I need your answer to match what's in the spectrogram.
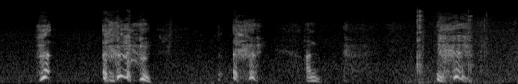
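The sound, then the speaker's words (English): A coughing fit: bursts of harsh, rough coughs come in clusters over several seconds, some doubled or tripled in quick succession, fairly loud with short pauses between. “Her latest coughing fit really raised some concerns.”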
